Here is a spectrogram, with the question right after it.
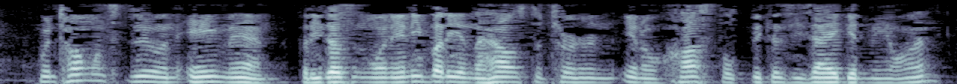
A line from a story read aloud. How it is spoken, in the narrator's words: he laughs that cute little laugh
